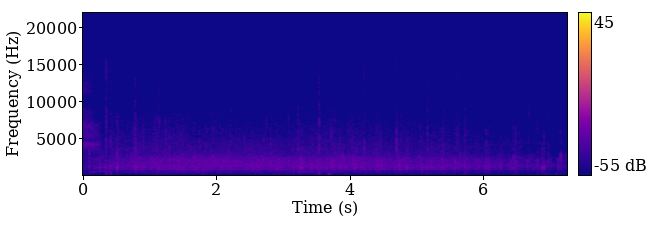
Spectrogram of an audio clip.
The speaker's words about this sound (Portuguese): Quem pode dar um aplauso ao Senhor Jesus?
